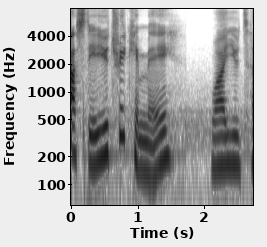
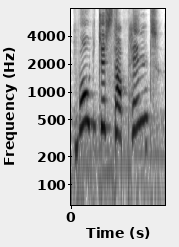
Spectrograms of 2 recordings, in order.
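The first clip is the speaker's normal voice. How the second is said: shocked outrage. Real, not acted. Shocked by game event.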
